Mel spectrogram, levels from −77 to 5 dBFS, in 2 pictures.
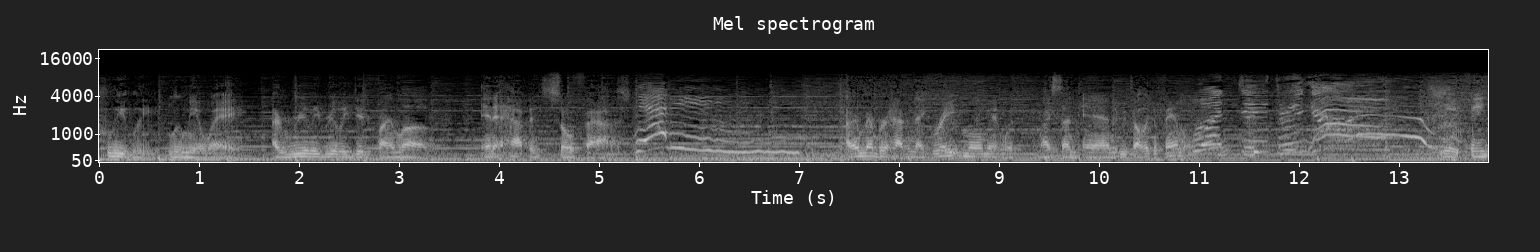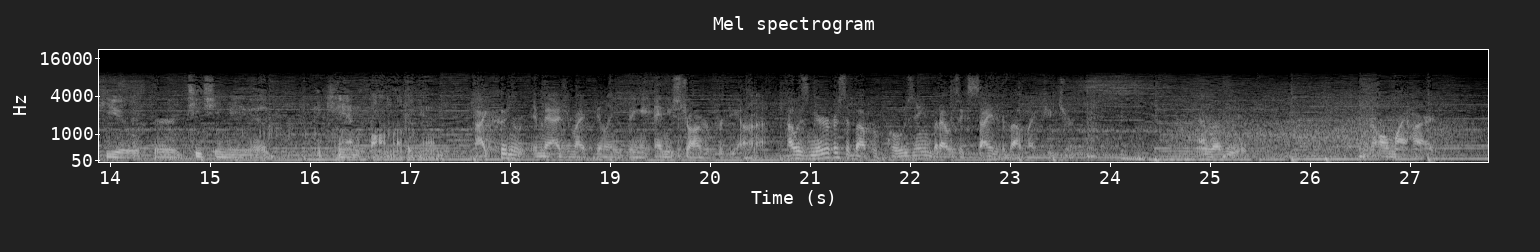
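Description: Two brief jumbled moments break the audio, one at 5.33 to 5.35 s and one at 21.67 to 21.69 s, each a tiny scrambled flicker. Both are chunks out of order: a 10 ms block arrived one block late and plays after the block that should follow it. Nothing is missing, but the swap creates three abrupt joins where the waveform doesn't line up, which produces the momentary garble.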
